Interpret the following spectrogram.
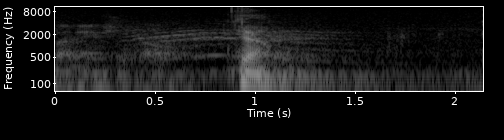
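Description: A faint vocal sound with sliding pitch, ending about a second in with a short, sharply falling cry.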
